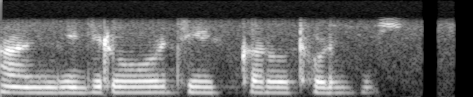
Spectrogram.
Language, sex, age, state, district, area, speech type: Punjabi, female, 18-30, Punjab, Fazilka, rural, conversation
